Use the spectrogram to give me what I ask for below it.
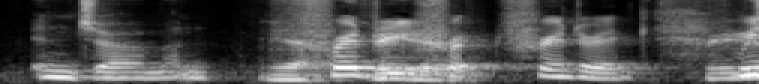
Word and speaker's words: Friedrich: Friedrich.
